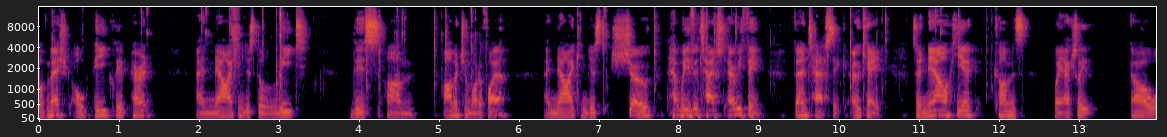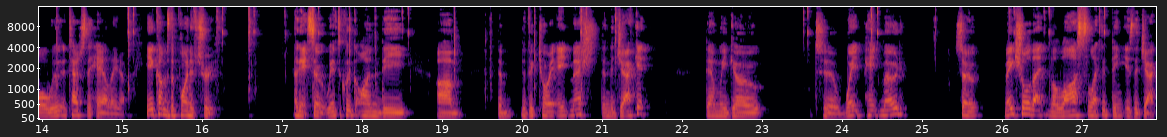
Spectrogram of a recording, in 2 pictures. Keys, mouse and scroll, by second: 0.2 alt+p, 3.2 Delete, 4.3 shift+middle click, 5.1 shift+middle click, 7.0 click, 7.7-8.2 middle drag, 8.4 shift+middle drag, 10.3 shift+middle click, 11.2 click, 11.5 middle click, 15.1 shift+click, 15.6 middle click, 16.6 click, 17.4 click, 17.9 middle drag, 19.2 middle click, 23.6-24.5 drag, 26.1-26.7 drag.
